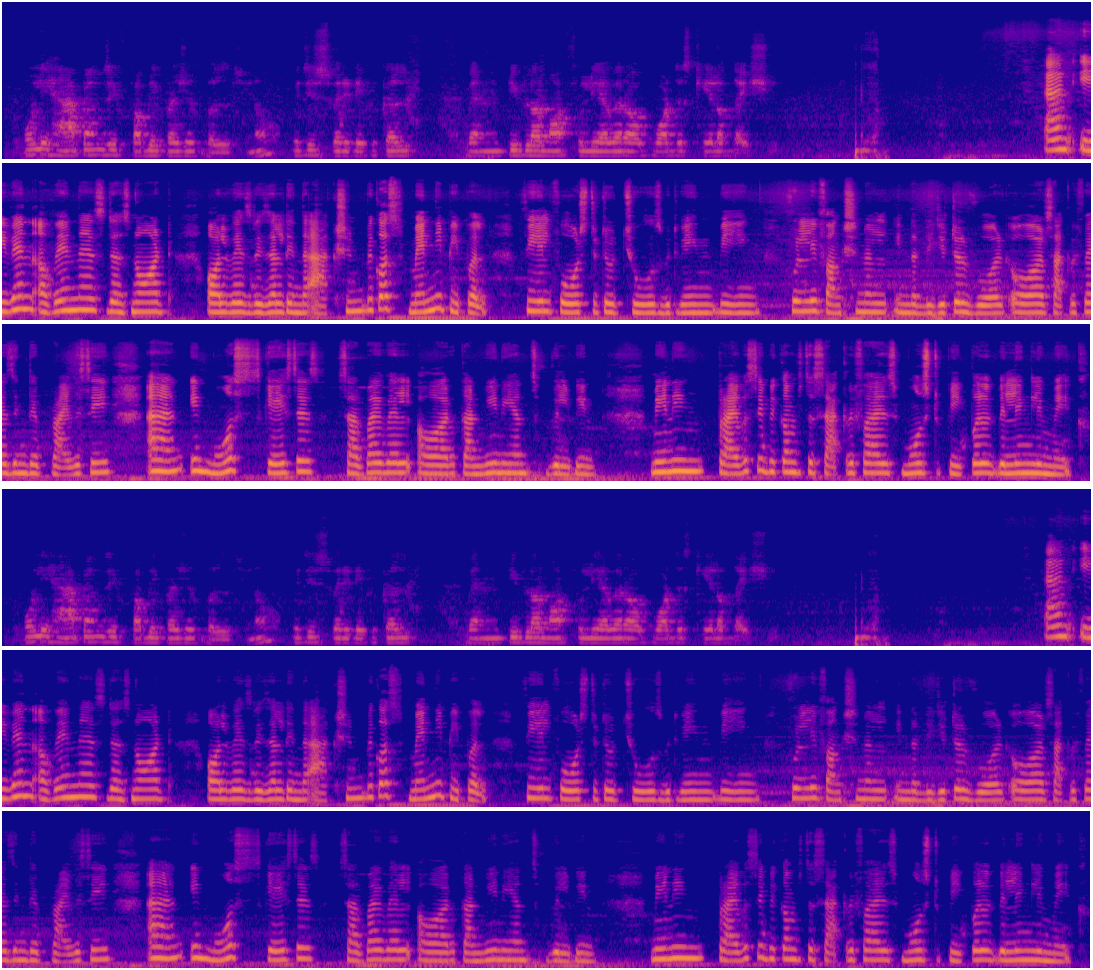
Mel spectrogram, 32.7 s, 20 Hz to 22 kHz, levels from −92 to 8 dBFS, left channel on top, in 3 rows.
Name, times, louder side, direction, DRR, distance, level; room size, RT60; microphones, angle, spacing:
voice 1, 0.2-4.2 4.6-7.8 8.5-8.9, left 2 dB, 90° left, 2.1 m, -44 dB
voice 2, 10.4-15.7 16.1-18.5 18.8-32.5, left 5 dB, 45° left, 0.3 m, -27 dB
sound 1, 17.7-27.8, equal, 65° left, 3.2 m, -52 dB
head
